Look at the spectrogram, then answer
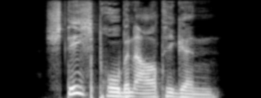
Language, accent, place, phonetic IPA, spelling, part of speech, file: German, Germany, Berlin, [ˈʃtɪçpʁoːbn̩ˌʔaːɐ̯tɪɡn̩], stichprobenartigen, adjective, De-stichprobenartigen.ogg
- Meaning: inflection of stichprobenartig: 1. strong genitive masculine/neuter singular 2. weak/mixed genitive/dative all-gender singular 3. strong/weak/mixed accusative masculine singular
